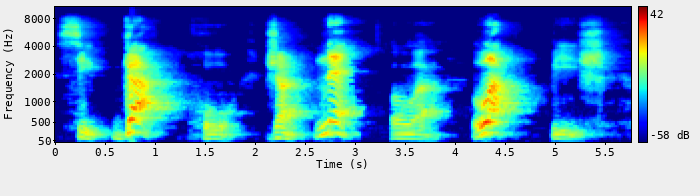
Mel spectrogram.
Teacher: Nós temos a sílaba tônica na penúltima sílaba. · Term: Paroxítonas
